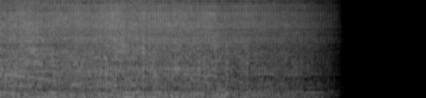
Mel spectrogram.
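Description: JAP speedway motorcycle engine running, fading over a second or two and cutting off to silence about five seconds in.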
